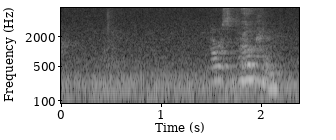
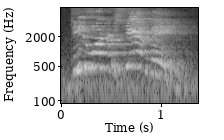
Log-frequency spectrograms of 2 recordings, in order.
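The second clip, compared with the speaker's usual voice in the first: drill sergeant; 3 semitones higher, 6 dB louder than usual. Retold or imitated. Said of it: "she spoke like a drill sergeant".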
